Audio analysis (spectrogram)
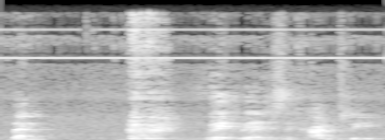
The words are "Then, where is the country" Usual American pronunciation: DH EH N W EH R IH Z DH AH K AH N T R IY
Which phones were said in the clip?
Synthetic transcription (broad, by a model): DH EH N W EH W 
